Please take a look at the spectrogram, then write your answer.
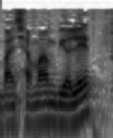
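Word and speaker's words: Benjamin Biolay: Como desde hace 3 años estoy yendo mucho a Francia a tocar con Benjamin Violet, se escribe Benjamin Violay, para los que no lo conocen, es un gran músico francés, un artista muy famoso ya.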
